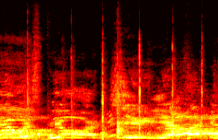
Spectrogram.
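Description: Several people in a small studio laughing and shouting loudly at once, their voices overlapping.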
